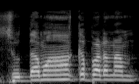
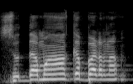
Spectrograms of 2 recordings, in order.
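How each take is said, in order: The two takes are said the same way.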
